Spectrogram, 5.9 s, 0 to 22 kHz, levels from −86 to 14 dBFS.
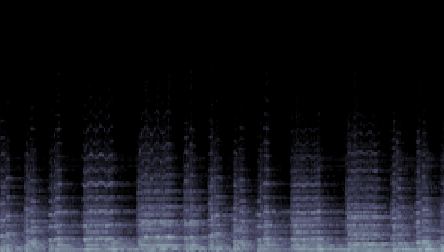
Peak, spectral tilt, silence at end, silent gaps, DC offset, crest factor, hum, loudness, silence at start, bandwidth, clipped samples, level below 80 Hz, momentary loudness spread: -12 dBFS; -5 dB/octave; 0 s; none; under 0.1%; 16 dB; none; -28 LUFS; 0 s; 11.5 kHz; under 0.1%; -56 dBFS; 5 LU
